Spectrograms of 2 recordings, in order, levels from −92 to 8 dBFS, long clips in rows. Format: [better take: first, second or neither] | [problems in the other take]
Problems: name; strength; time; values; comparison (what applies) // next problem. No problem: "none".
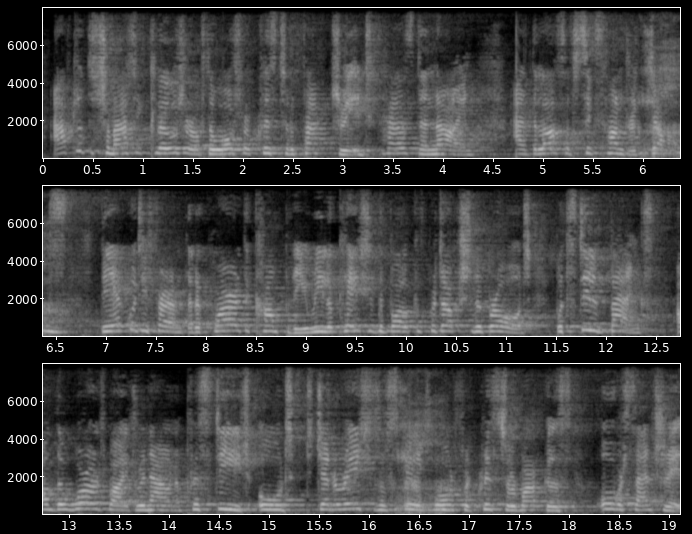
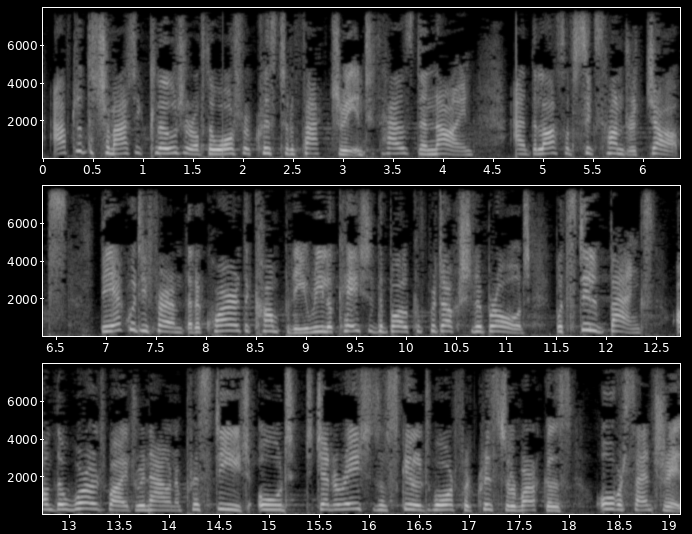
second | noise reduction (neural separator model SepFormer DNS4)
